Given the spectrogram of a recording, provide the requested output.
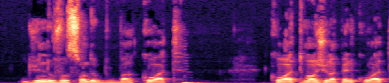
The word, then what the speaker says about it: KOA: Alors la famille, parlons donc de, du nouveau son de Booba, Koat. Koat, moi je l'appelle Koat, mais ça s'écrit K-O-A.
